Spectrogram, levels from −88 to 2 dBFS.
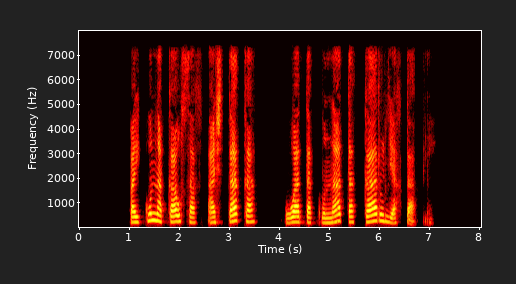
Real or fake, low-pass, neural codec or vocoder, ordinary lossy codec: fake; 7.2 kHz; vocoder, 24 kHz, 100 mel bands, Vocos; AAC, 48 kbps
